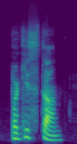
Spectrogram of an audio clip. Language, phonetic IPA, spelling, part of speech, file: Russian, [pəkʲɪˈstan], Пакистан, proper noun, Ru-Пакистан.ogg
- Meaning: Pakistan (a country in South Asia)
